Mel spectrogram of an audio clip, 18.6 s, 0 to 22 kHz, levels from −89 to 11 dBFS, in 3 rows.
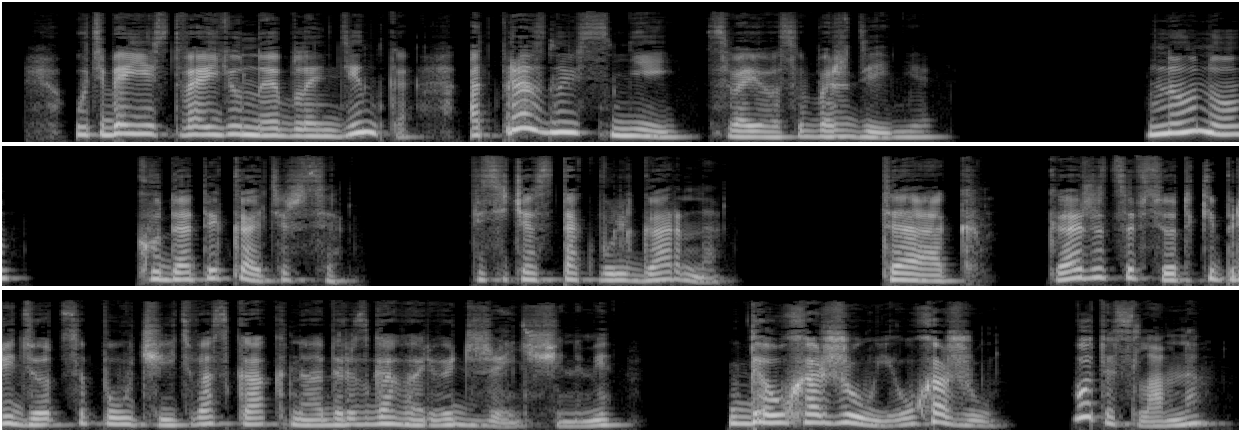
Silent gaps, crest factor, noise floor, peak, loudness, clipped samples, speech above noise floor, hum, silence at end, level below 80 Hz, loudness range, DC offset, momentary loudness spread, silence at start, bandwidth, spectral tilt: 4.81-5.70 s, 6.35-6.84 s, 8.04-8.51 s, 9.92-10.56 s, 11.18-11.38 s, 15.60-15.97 s, 17.45-17.70 s; 18 dB; under -90 dBFS; -4 dBFS; -20 LUFS; under 0.1%; over 70 dB; none; 0.15 s; -62 dBFS; 4 LU; under 0.1%; 13 LU; 0.15 s; 16.5 kHz; -5.5 dB/octave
